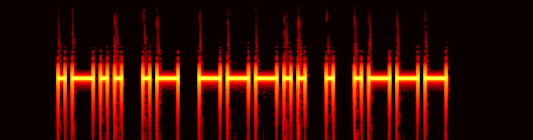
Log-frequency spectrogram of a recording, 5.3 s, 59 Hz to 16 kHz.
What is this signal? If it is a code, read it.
Morse code, heard as a keyed tone, about 17 wpm, 700 Hz. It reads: LA8EJ
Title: DXCC-100 Call Signs - 5 Characters - Repeated 2x - 17wpm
